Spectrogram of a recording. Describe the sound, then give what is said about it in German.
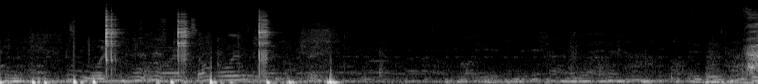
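Four glasses of Pils beer clink together in quick succession for a toast at a barrel-like table with candles in an inn, bright knocks over a few seconds, followed by a murmur of voices and background noise. “Aber erstmal Prost.”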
